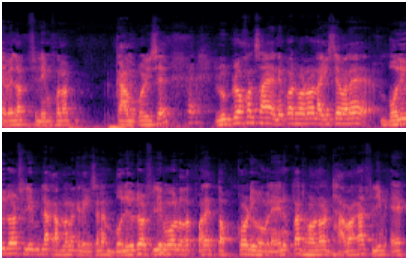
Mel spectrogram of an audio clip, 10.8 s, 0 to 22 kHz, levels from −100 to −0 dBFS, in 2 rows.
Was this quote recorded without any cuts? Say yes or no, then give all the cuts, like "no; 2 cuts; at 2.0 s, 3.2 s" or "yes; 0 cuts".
no; 1 cut; at 2.7 s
